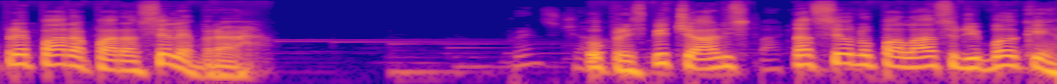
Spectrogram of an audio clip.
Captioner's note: voiceover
